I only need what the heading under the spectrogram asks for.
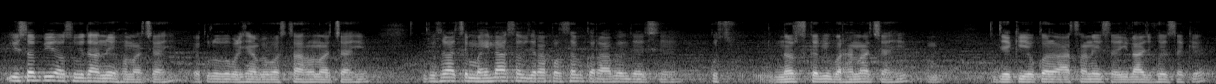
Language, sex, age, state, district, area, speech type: Maithili, male, 30-45, Bihar, Supaul, urban, spontaneous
